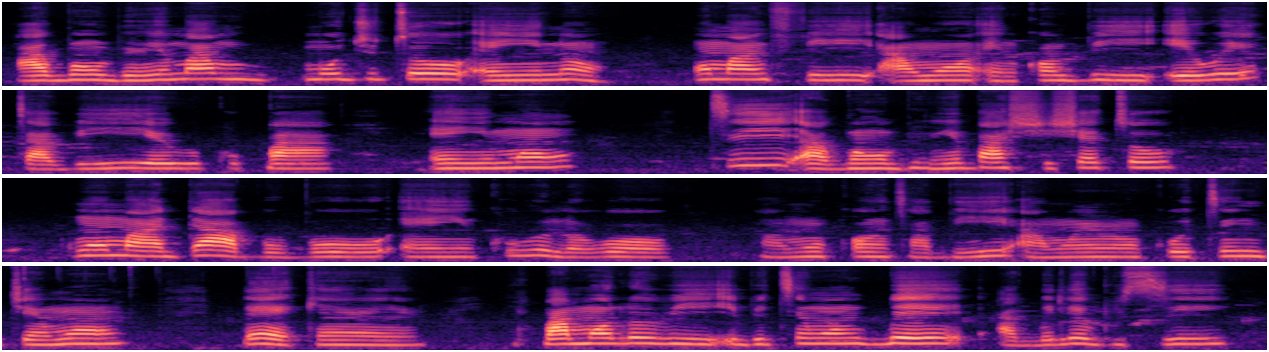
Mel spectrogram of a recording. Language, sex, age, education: Yoruba, female, 30-45, tertiary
